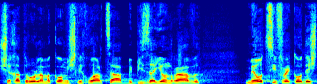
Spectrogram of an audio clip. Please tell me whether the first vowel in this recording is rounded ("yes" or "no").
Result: no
